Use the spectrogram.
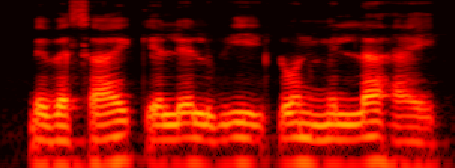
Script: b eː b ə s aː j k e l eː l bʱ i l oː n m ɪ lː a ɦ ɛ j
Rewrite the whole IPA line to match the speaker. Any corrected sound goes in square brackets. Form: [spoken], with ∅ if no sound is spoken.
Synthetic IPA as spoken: b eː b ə s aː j k e l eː l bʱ i l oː n m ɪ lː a ɦ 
